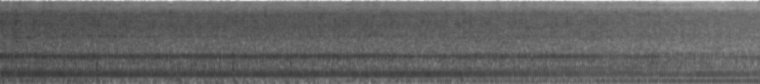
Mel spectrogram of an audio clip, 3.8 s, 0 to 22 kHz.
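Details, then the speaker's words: 1966 car, engine idling with an empty power steering reservoir before fluid is added; a broken hose or leak is suspected. Steady high whine with several clear tones over the idle, unchanging. The power steering pump is running dry. "you could see, there was a weird noise coming from the power steering pump as soon as we run the engine."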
